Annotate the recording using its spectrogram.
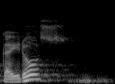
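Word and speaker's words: καιρός: por ejemplo nos vamos cairos o ciros ahí tiene acento en la o cairos ocasión tiempo fijo tiempo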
